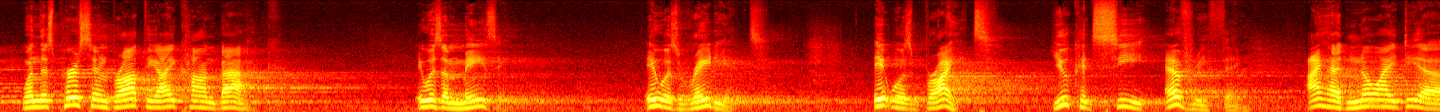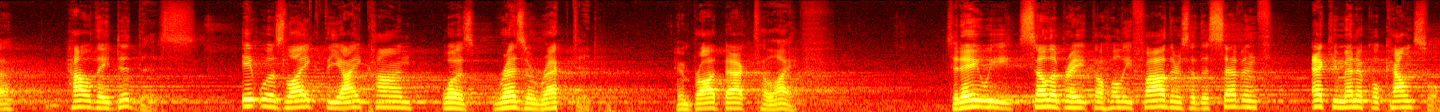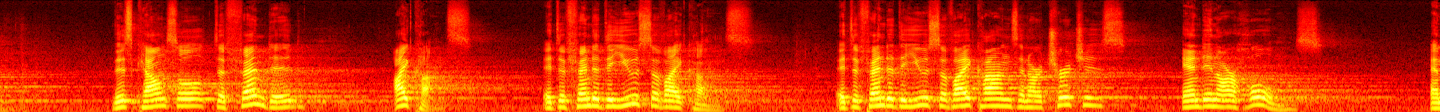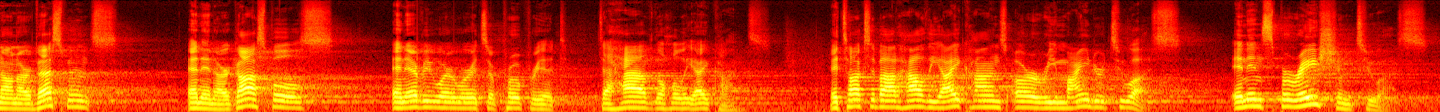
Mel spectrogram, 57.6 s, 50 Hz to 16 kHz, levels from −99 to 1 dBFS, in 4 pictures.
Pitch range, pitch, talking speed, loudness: 145-175 Hz, 160 Hz, 110 wpm, -17 LUFS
